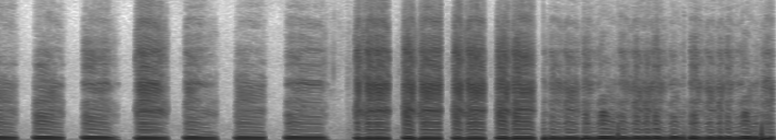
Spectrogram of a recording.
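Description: Loud, close duck-call quacks blown through a duck call mounted on a hat, in a steady rhythmic series, one sharp honk after another, growing faster and more clustered toward the end.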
